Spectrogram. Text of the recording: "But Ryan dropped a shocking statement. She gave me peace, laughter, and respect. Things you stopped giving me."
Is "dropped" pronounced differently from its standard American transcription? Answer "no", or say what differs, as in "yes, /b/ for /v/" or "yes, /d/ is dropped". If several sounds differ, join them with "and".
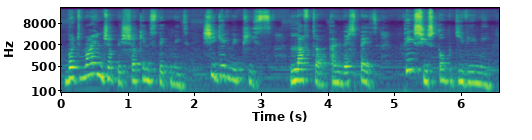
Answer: yes, /t/ is dropped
